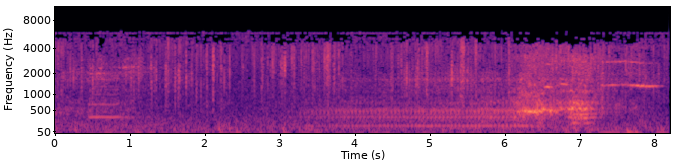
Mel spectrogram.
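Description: A car engine starts up and settles into a steady droning hum, then revs louder as the car pulls away to drive to Quarry Road, over a constant low rumble of background noise.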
